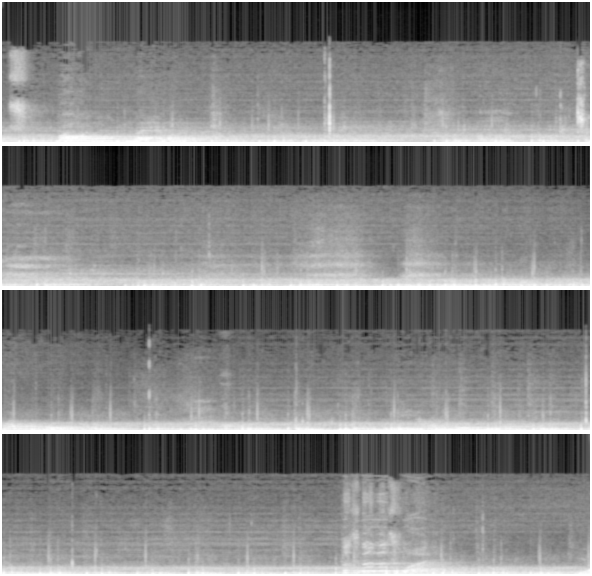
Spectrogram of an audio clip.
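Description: Footsteps patter along a hard floor.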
